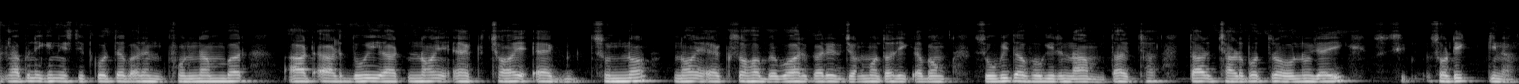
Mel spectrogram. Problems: constant background noise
